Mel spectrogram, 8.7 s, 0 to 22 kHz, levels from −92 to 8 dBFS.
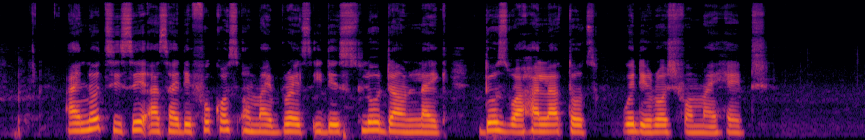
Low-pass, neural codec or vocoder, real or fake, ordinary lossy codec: none; none; real; none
